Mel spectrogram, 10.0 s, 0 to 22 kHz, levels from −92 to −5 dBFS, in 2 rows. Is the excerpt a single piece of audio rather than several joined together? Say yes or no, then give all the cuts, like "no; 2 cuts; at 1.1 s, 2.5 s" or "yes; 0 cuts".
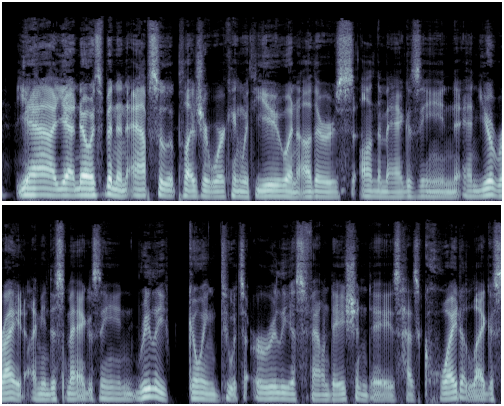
no; 3 cuts; at 3.6 s, 4.6 s, 7.2 s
